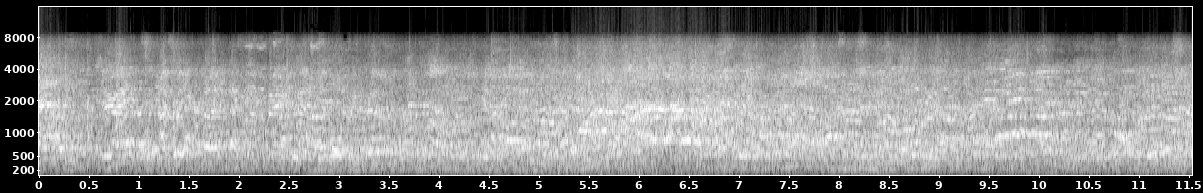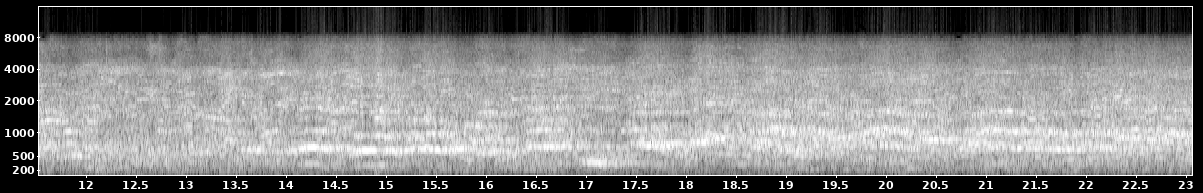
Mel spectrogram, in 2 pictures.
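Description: A crowd of young men and women chatter and cheer in a large echoing hall.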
